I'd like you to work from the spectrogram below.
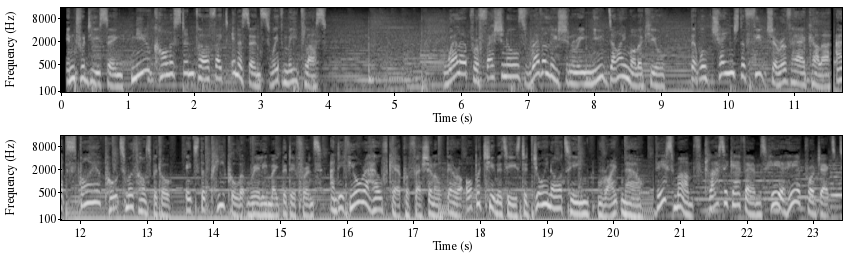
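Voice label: British commercials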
